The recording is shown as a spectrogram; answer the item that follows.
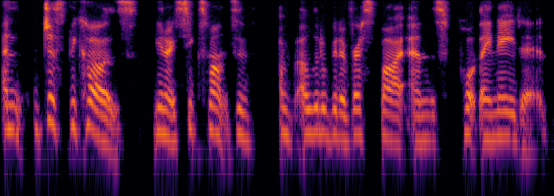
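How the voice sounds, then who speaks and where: A woman's voice: on the low side, moderate pace, darkish tone, no room sound. Passionate woman, dry sound. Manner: passionate, restarts often, laughs easily. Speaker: guest, recruitment founder. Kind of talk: conversational interview.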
